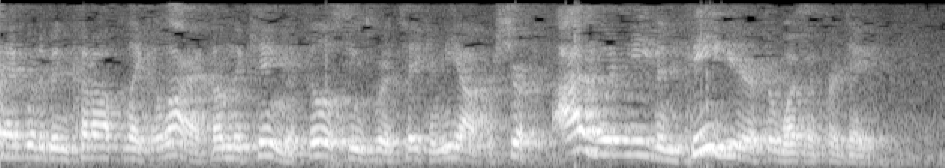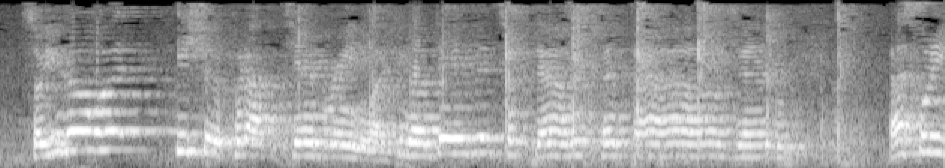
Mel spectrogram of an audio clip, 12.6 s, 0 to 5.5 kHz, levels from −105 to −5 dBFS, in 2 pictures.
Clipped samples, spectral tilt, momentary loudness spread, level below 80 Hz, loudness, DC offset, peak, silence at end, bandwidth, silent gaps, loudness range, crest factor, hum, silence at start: under 0.1%; -8 dB/octave; 8 LU; -46 dBFS; -12 LUFS; under 0.1%; 0 dBFS; 0 s; 5.4 kHz; none; 2 LU; 12 dB; none; 0 s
